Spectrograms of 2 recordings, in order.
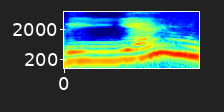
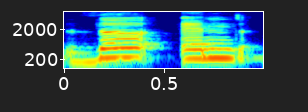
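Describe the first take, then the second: First: A y glide joins the two vowels smoothly. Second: The two vowels are separated with a break. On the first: The speaker calls it right. "you have to link it with the following vowel using the Y consonant" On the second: The speaker calls it wrong. "here you are breaking the flow of your speech"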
